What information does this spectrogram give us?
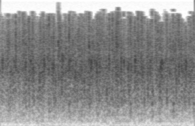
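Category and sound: crowd, applause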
